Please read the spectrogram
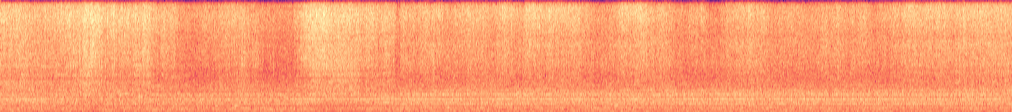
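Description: An engine runs steadily at one constant speed while water jets from fire hoses hiss onto the burning hay.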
